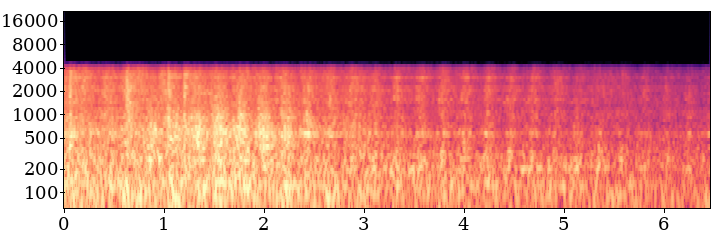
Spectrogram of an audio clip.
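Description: A KiwiRail train passing by, its wheels clicking over the rail joints for the first couple of seconds, then its rumble fading steadily as it moves away. Heard through a security camera's microphone, with no high end.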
